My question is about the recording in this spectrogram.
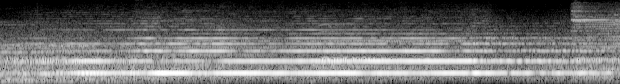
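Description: Dance music from the hall's sound system, here one long note held at a steady pitch with a faint hiss beneath it; a brighter layer joins near the end.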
